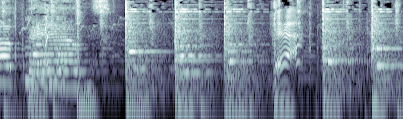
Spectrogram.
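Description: Upbeat children's song music with a steady bass beat and bright bell-like dings and jingles.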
